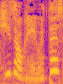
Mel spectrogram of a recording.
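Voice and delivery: mock sudden, alarmed freaking-out tone. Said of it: "she just starts freaking out".

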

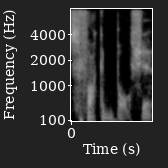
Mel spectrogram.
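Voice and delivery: mock-angry muttering. Retelling a drunk guy staring into the fire; retelling an angry mutter. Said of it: "you just hear him under his breath just go".

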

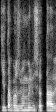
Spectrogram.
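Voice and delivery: normal talking voice

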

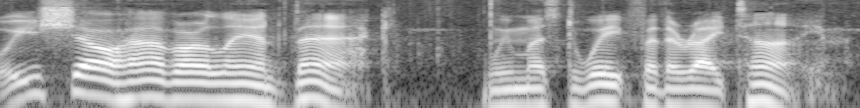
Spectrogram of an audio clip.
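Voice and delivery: mechanical, machine-like, almost robotic voice. Narrator reading a character who finally speaks up in the woods, almost robotic voice. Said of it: "said in an almost robotic voice".

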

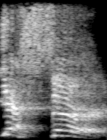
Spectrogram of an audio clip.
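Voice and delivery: very high reflexive shout, acted out. Recalling answering a man shouting at the top of his lungs, retelling a yell. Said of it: "Instinctively, I yell".

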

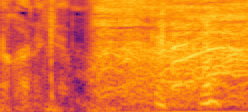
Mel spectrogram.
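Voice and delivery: soft, hushed, under-the-breath whisper. Retelling hearing a kid ask for help, in an Oprah whisper. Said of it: "my Oprah whisper is like".

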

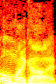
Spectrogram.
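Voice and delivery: acted-out aghast, horrified voice on the edge of tears. Retelling a show character's reaction after a gun misfires: imitating Ginny in horror, near tears. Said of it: "in horror, just in tears".

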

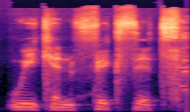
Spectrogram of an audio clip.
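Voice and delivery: low, slow character voice.

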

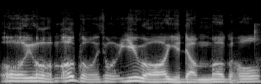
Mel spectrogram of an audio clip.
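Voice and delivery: put-on nasty, mean British bloke's accent. Mocking the word muggle, the speaker imitates a mean British guy. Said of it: "It sounds like some mean British guy".

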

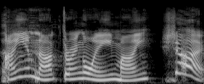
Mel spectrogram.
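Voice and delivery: high, cartoonish, puppet-like voice. Mimicking the national tour's Hamilton actor, a Muppet doing Lin-Manuel impression. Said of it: "did sound like a Muppet doing a Lin-Manuel impression".

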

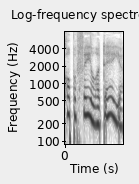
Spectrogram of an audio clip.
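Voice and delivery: voice dropped really low, under the breath. Speaker describes what she'll say to her, in a really low voice. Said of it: "in a really low voice".

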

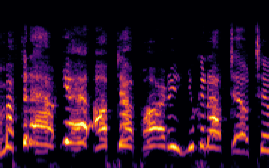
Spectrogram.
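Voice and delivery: very high, loud, booming bellow. Retelling a man opting out of the airport security scanner, imitating a loud bellowing voice. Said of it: "he just gets this loud, bellowing voice".

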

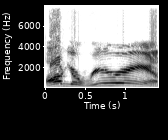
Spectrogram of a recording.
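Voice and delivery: very high Texas drawl on "rear". Quoting Bond's line from the movie: Bond's Texas accent. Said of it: "he just did like a Texas accent".

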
